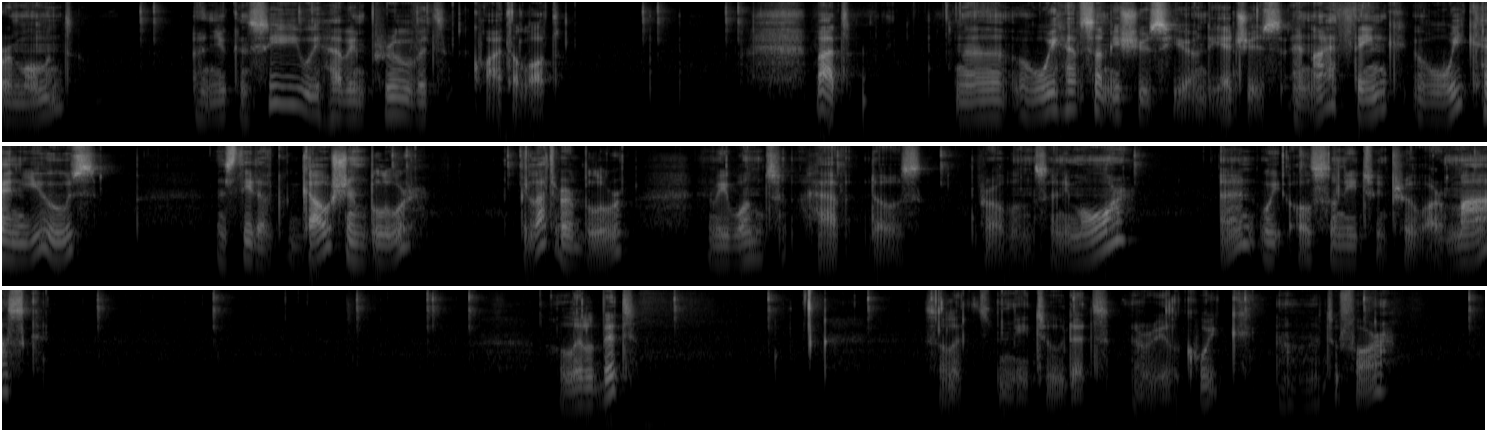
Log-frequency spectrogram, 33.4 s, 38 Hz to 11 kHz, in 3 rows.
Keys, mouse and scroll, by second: 1.0 click, 2.2 click, 3.1 click, 4.8 click, 5.4 click, 14.1 click, 14.9 click, 17.4-18.4 drag, 19.6-21.1 drag, 21.6 click, 23.0-24.1 drag, 24.9-26.1 drag, 27.3 click, 28.8 click, 30.3-31.8 drag, 32.5-33.4 drag.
